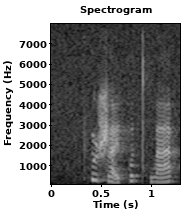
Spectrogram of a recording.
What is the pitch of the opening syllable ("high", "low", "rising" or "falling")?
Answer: falling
